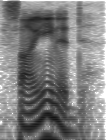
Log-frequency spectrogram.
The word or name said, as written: sciaenid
